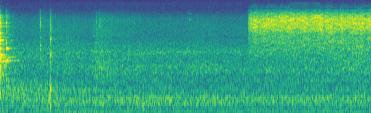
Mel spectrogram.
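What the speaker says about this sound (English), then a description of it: "I'm just gonna lightly spray it with." Cooking spray hisses steadily onto a muffin tin in a home kitchen, a close continuous spray running across the whole stretch with a faint metallic clink near the start and a brighter hiss in the final second.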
